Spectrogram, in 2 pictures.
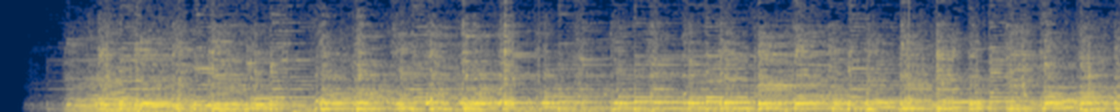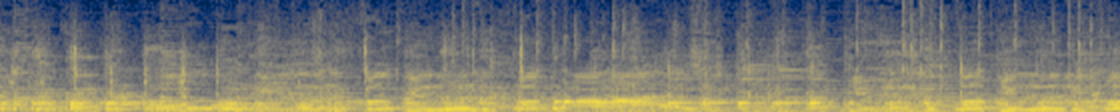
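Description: Jug-band instrumental: a banjo picking and a neck-rack harmonica playing a lead with bending notes, over an acoustic guitar and the steady plucked thump of a tea-chest bass. The music starts about half a second in.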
